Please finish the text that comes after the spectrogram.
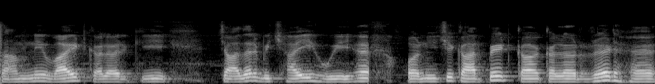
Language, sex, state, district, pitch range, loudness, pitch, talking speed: Hindi, male, Jharkhand, Ranchi, 130-150 Hz, -17 LUFS, 135 Hz, 135 wpm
